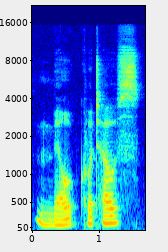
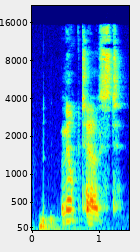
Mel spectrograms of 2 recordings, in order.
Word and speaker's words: Milquetoast: Milquitosis? Wow, okay. It is spelled Milquetoast.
